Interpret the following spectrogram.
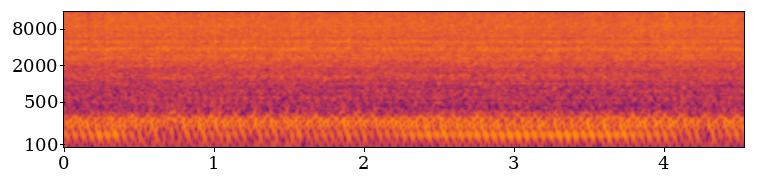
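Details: Blown 355 Chevy small-block V8 on the stand: Scat forged crank and rods, forged blower pistons, Dart aluminum heads, solid roller cam, Weiand 6-71 blower, twin 600 Holley carbs; deep steady idle, even throbbing beat, no misses, targeting about 1,200 rpm at 12.8:1 air-fuel. Normal idle.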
